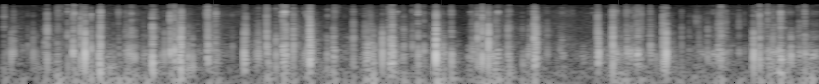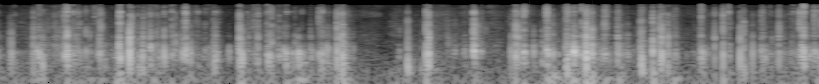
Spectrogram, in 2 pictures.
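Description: Long red nails scratch along the side and top of a small, hollow, striped vinyl zippered pouch. The result is a dense, steady stream of crisp, crinkly scratches and tiny clicks that reach up into bright highs, with very little low end.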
